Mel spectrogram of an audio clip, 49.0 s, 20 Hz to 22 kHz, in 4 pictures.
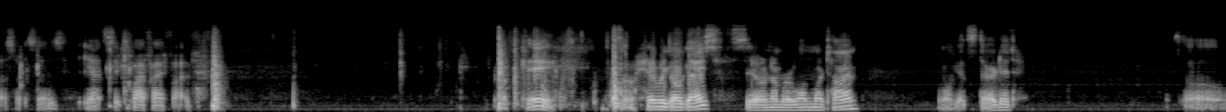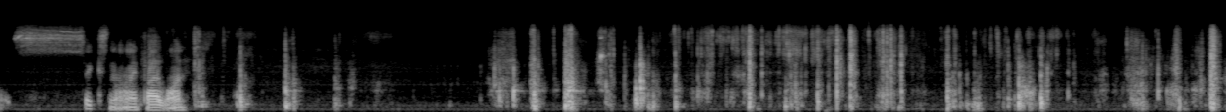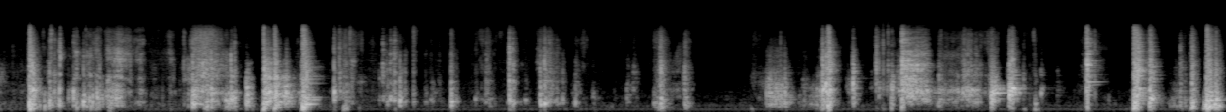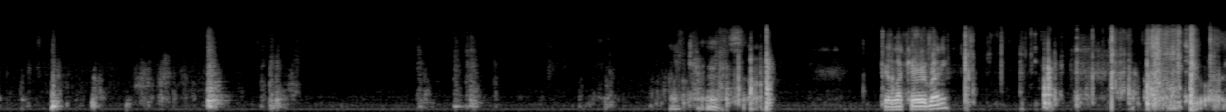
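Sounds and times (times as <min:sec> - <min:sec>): plastic wrap crinkling and tearing: 0:18.2 - 0:24.4, 0:46.0 - 0:49.0.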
